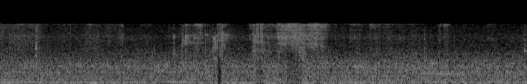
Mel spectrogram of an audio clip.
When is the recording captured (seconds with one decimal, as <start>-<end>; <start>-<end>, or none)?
0.0-5.3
